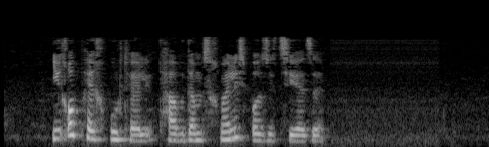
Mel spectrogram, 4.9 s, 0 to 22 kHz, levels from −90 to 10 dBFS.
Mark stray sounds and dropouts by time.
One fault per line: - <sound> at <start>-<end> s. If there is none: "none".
none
